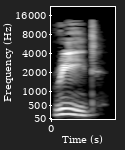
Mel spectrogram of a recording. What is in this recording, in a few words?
"read", us-english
